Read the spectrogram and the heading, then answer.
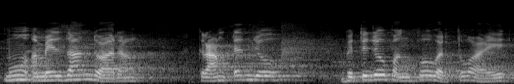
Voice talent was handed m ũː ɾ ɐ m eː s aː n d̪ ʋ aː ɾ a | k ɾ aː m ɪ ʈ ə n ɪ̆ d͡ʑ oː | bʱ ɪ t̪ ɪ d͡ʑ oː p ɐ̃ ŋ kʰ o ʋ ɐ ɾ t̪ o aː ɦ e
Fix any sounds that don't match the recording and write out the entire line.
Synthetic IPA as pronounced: m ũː ɐ m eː z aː n d̪ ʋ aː ɾ a | k ɾ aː m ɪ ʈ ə n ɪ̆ d͡ʑ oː | bʱ ɪ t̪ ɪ d͡ʑ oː p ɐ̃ ŋ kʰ o ʋ ɐ ɾ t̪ o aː ɦ e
